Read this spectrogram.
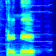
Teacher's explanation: actually the accent is on the first one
